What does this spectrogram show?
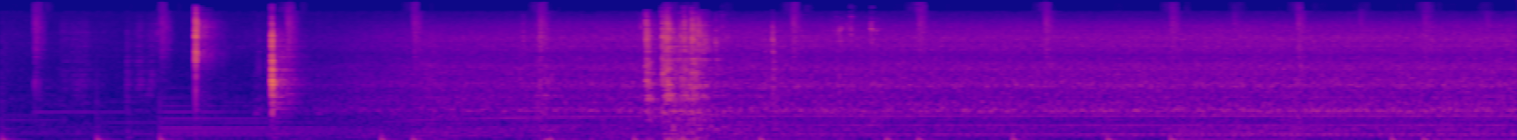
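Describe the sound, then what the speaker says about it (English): A homemade soldering fume extractor hood runs with a soft, steady fan hum at low level, broken by scattered clicks and brief knocks. "I'm gonna show how I built this soldering fume extractor hood."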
